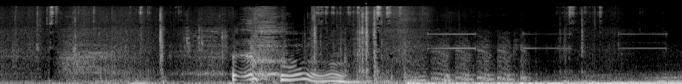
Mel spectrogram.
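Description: Keys jangle and clink, then a car engine cranks with a wavering, labored whine for about a second before catching and settling into a steady, low running rumble.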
